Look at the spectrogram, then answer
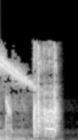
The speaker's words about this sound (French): Vous entendez ce bruit C'est le téléphone de Jérôme qui se prend en selfie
